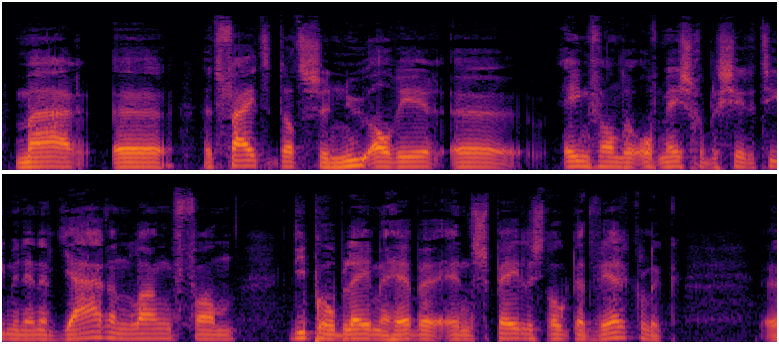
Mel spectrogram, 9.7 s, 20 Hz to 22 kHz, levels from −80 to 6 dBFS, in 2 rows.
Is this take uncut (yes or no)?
no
